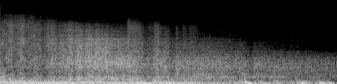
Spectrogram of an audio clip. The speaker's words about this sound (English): I'm picturing a earth-shattering kaboom.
